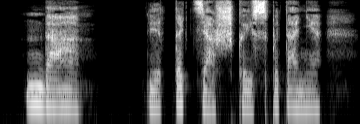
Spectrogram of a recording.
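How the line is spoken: Confused mumbling. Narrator (Russian): забормотал Пуаро, решительно ничего не понимая

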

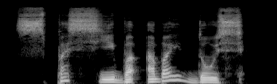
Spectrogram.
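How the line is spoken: Through gritted teeth. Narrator (Russian): цедит сквозь зубы Сора

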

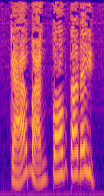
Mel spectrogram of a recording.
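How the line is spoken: Crying out. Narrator (Vietnamese): Anh cô kêu lên

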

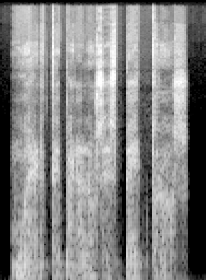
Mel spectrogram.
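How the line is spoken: Whispered. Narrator (Spanish): susurró

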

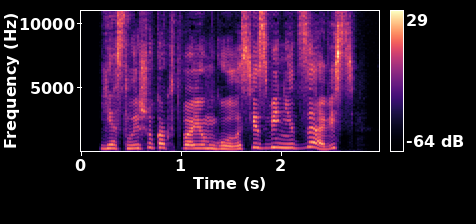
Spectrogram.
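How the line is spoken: Laughing loudly. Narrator (Russian): расхохоталась

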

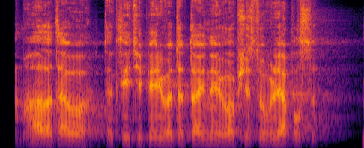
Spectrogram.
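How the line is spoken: Displeased tone. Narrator (Russian): недовольным тоном сказал Енох

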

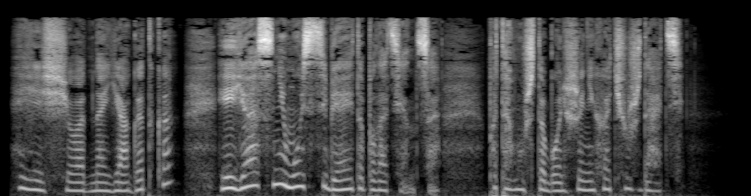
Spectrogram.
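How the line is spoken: Quiet whisper. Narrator (Russian): тихо прошептала

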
